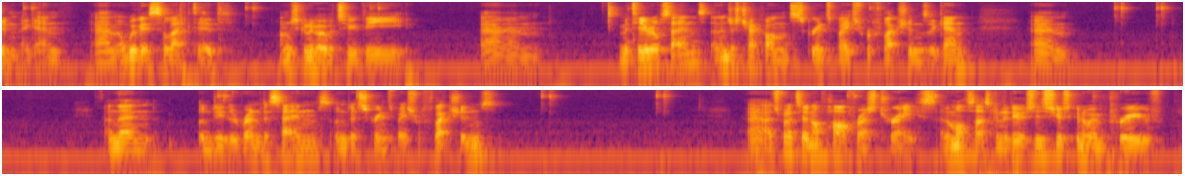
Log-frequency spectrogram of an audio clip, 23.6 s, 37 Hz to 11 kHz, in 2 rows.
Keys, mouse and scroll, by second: 0.2 click, 2.4 click, 3.7 click, 6.2-8.7 scroll down 22, 8.7 click, 11.2 click, 11.5 click, 14.0 click, 14.4-15.3 scroll down 5, 15.3 click, 15.7-16.9 scroll down 2, 17.3 click, 18.3 click, 20.5 click, 21.1 click, 21.6 scroll up 5, 22.1 shift+middle click, 22.9-23.5 scroll up 2, 23.5-23.6 scroll down 8.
